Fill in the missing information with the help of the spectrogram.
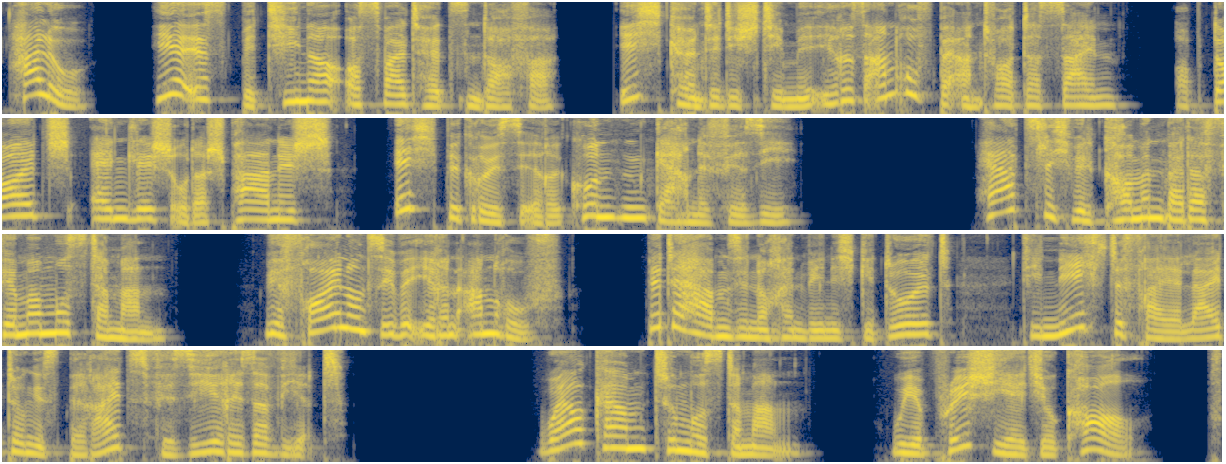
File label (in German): Telefonansagen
